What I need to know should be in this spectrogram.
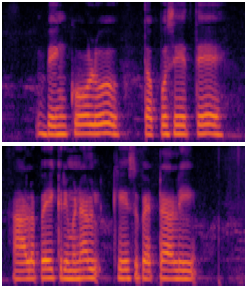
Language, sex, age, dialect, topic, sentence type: Telugu, female, 41-45, Utterandhra, banking, statement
